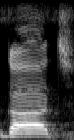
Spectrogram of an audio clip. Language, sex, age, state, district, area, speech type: Bengali, female, 60+, West Bengal, Purulia, urban, read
